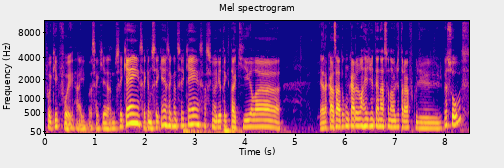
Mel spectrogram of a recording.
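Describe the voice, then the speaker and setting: The man's intonation is lively. He talks at a very fast pace. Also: fairly high pitch for a man. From Rio de Janeiro state, Brazil. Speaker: social worker. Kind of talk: casual chat.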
